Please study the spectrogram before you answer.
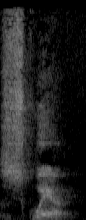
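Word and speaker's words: Squier: literary to I just he responded that it sounded like the word square so that settles it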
